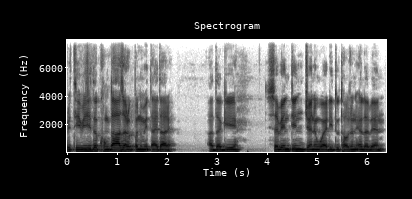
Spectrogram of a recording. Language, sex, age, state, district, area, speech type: Manipuri, male, 18-30, Manipur, Imphal West, rural, spontaneous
